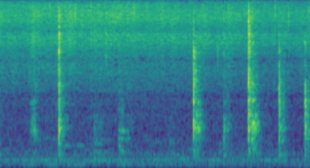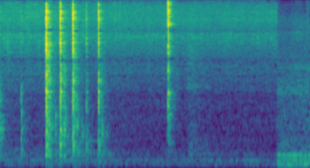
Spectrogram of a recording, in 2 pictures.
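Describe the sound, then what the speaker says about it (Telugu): Masala paste fries in oil in a pot while a spoon stirs it, giving a soft sizzle under sharp, irregular scrapes and clinks of metal against the pan, close and with no talking. "మనం ఈ పేస్ట్ పచ్చివాసన పోయేంత వరకు వేయించుకుందామండి"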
